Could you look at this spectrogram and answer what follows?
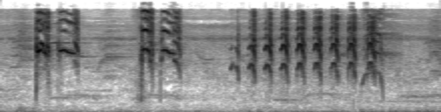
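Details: Green parrot with two harsh paired squawks followed by a quick rhythmic series of about eight bright chirps ending in a lower drop.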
